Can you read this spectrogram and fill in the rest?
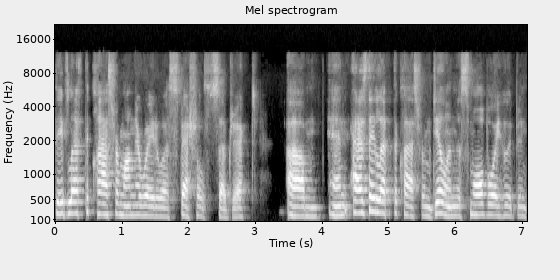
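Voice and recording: Against a quiet background, the speaker is reading aloud in a natural voice with fairly even intonation.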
